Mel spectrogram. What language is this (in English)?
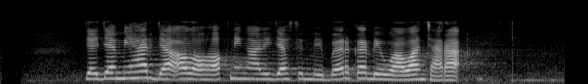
Sundanese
